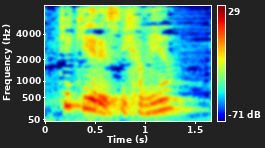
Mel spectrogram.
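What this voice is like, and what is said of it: Very sweet, gentle voice. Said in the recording (Spanish): “le dijo con dulcísimo acento.”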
